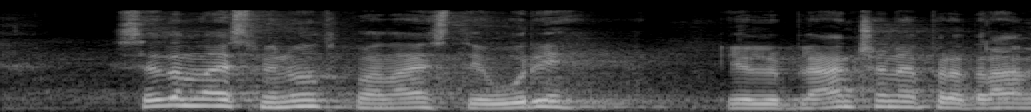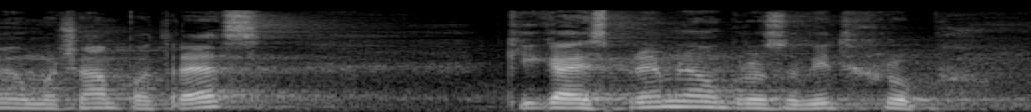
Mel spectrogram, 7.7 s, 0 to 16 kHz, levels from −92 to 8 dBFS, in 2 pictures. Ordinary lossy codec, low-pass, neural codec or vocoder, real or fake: none; 10.8 kHz; vocoder, 24 kHz, 100 mel bands, Vocos; fake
